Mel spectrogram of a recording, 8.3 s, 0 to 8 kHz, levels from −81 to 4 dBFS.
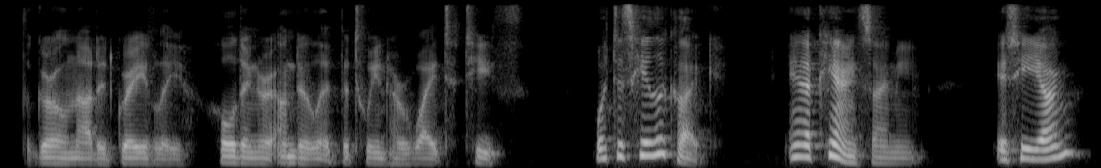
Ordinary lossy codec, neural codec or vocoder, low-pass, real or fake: MP3, 48 kbps; codec, 24 kHz, 0.9 kbps, WavTokenizer, small release; 7.2 kHz; fake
